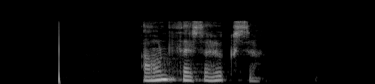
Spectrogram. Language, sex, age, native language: Icelandic, female, 50-59, Icelandic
